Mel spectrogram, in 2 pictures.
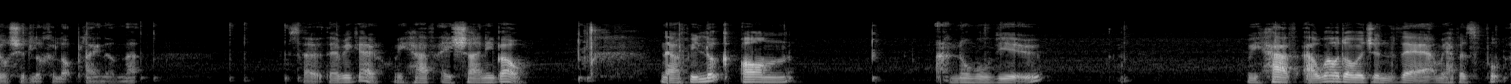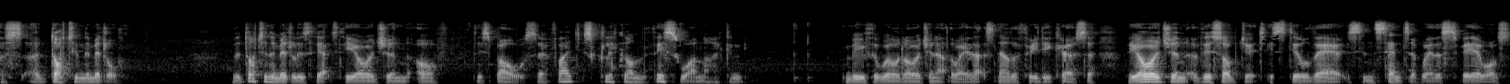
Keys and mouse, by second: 1.0-2.0 right drag, 2.9-5.4 middle drag, 6.4 Tab, 7.4 middle click, 9.6 click, 10.8-12.3 middle drag, 14.5 middle click, 21.3 click, 22.7 click.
